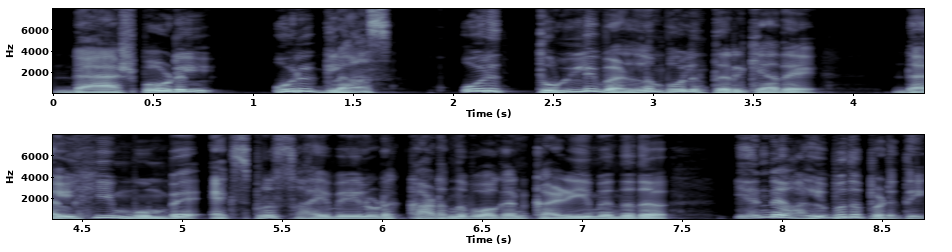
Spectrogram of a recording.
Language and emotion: Malayalam, surprised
